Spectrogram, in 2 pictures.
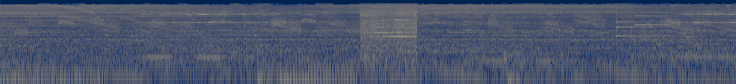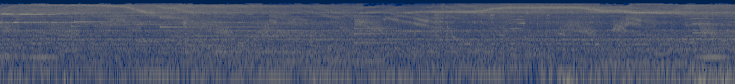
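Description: Experimental electronic synthesizer music: a dense drone of many held tones, crossed by repeated high glides that mostly fall in pitch, with short low notes. A brief loud burst of noise comes about five and a half seconds in.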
